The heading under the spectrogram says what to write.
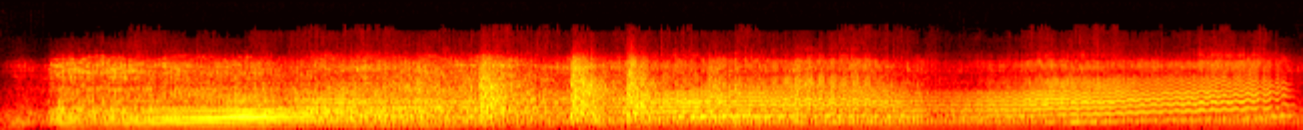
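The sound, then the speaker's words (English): The Green Hornet's armored car engine roars and climbs in pitch as it accelerates away at speed to escape pursuers, loud throughout, with a few sharp bursts cutting through midway. No one speaks. “Gotta make a run for it now. Hang on.”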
